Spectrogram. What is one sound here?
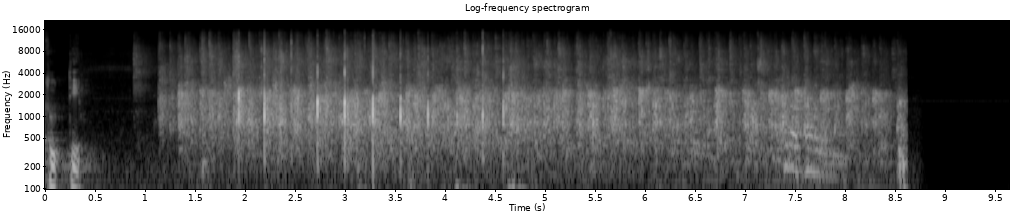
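An audience applauds steadily, then the applause stops abruptly.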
